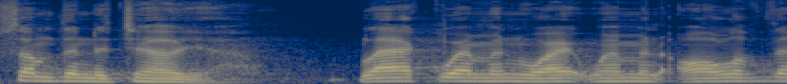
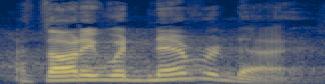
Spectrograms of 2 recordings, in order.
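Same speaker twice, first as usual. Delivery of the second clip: laughing punchline; 6 semitones higher, 9 dB louder than usual. Acted.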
